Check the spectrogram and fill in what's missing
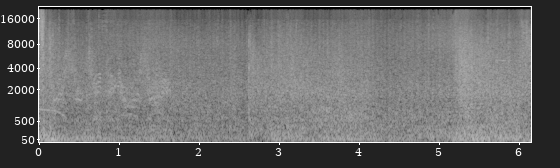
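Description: Tanks blow up in a Company of Heroes 3 battle, with heavy booms and crackling blasts rolling continuously under a commentator's voice, with sharper bursts at the start and near the end.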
